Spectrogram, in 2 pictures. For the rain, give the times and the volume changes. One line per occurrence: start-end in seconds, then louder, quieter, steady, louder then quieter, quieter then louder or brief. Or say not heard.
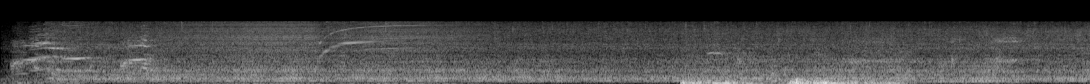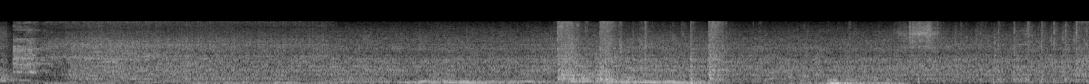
0.0-21.7 steady.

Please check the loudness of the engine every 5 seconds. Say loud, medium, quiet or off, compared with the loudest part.
loud, off, loud, loud, loud.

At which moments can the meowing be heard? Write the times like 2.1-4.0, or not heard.
0.2-0.9, 8.4-10.2, 16.6-17.5.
